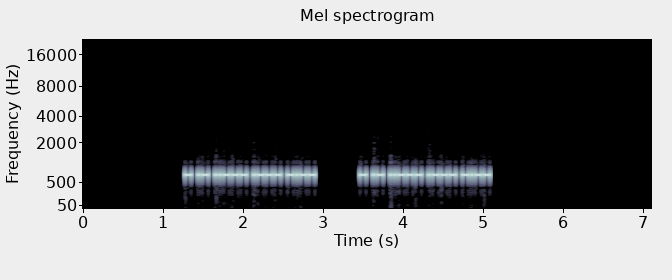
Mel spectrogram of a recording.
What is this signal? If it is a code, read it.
Morse code, heard as a keyed tone, about 41 wpm, 700 Hz. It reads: TA2JY TA2JY
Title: DXCC-100 Call Signs - 5 Characters - Repeated 2x - 45wpm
